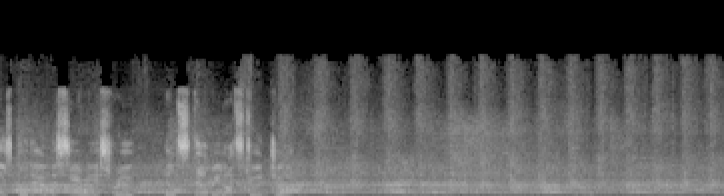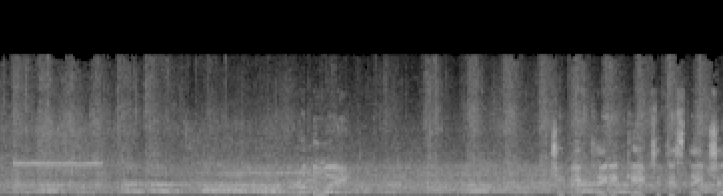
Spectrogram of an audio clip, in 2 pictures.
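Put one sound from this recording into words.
A stadium crowd roars and chants.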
